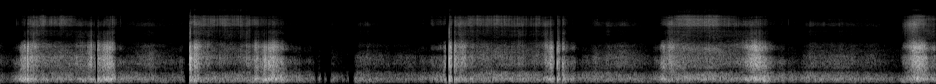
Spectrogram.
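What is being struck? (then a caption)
Felt-tip marker on a sheet of smooth drawing paper. The felt tip of a Posca paint marker, picked up by a contact mic on the marker, is drawn across a flat white sheet of Kent paper in continuous wavy strokes. The result is a dry, scratchy rasp that swells and fades with each stroke, with a few sharp clicks and brief pauses between the strokes.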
